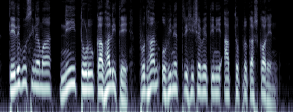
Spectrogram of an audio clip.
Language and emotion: Bengali, neutral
